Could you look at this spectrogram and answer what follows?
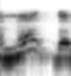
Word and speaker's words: निंदा: तो यहाँ पे न में छोटी की मात्रा नी, आधा न, द में आ की मात्रा दा, निंदा, है ना।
